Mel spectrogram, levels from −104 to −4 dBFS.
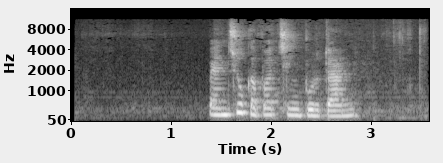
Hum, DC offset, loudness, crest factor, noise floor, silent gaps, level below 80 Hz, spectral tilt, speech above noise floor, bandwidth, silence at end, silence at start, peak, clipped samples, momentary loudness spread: none; under 0.1%; -18 LUFS; 18 dB; -55 dBFS; none; -62 dBFS; -4 dB/octave; 38 dB; 11.5 kHz; 0 s; 1.4 s; -4 dBFS; under 0.1%; 20 LU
